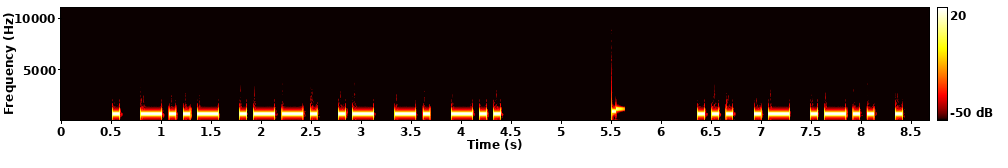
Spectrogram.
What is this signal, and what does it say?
Morse code, heard as a keyed tone, about 17 wpm, 700 Hz. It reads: EXPAND SALE
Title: Sentences from Top 1400 Words - New Word Drill - 17wpm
